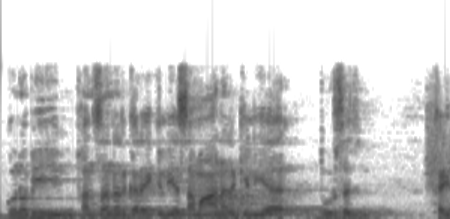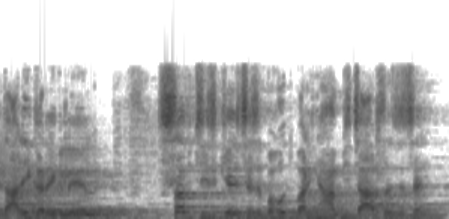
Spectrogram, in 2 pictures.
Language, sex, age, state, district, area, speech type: Maithili, male, 30-45, Bihar, Supaul, rural, spontaneous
